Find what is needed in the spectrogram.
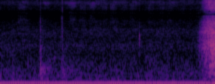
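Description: Near silence, with a few faint ticks and light scratching from a stylus writing on a touchscreen.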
